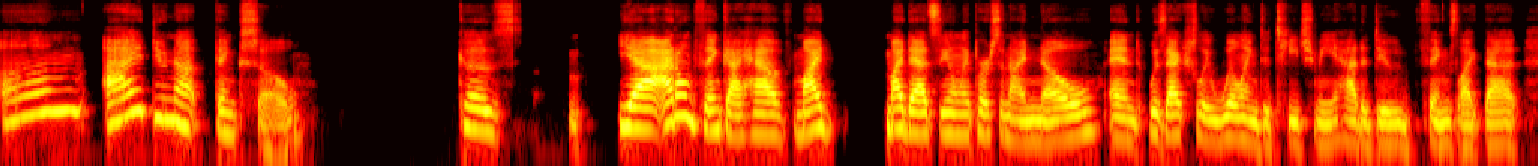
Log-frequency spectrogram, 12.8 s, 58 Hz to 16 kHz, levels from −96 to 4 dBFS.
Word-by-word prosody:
Um, 355 +8 -3 0.2
I 320 +8 +3
do 300 -1 -2
not 245 -6 -1
think 180 -3 -6
so. - - -9 1.3
'Cause 195 -6 -3 0.4
m 120 -1 -14 0.3
Yeah, 215 -2 +9
I - - +9
don't 320 -4 +3
think 195 -3 -3
I 165 - +3
have. 170 -1 +1
My 195 +5 +2 0.4
my 205 0 +4
dad's 180 -3 +3
the 180 0 -3
only 170 -1 -4
person 165 -2 -5
I 135 -2 -3
know 145 +8 -1
and 150 -3 -2
was 180 -1 -3
actually 165 -2 0
willing 145 -1 -3
to 125 - -9
teach 265 -1 -8
me 120 -1 -7
how 140 -2 -5
to 130 - -6
do 125 -1 -6
things 130 +1 -6
like 115 -1 -5
that 125 0 -4
175 Hz, 165 wpm, -22 LUFS, 140-220 Hz, 1.3 s, Yeah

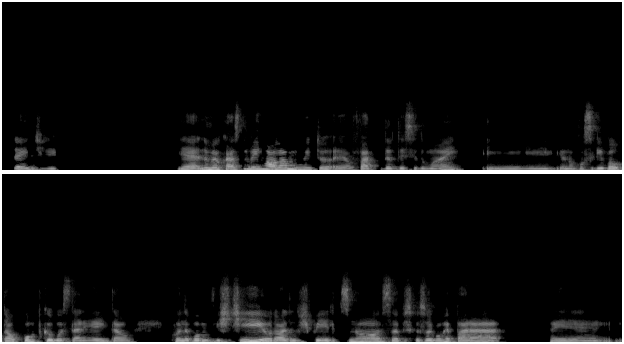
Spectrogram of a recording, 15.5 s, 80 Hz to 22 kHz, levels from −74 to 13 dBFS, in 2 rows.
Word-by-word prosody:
Entendi. 180 -4 -4 1.5
É, 180 -2 +1
no 220 - +2
meu 220 +1 +4
caso 215 0 0
também 245 0 +2
rola 230 +1 +5
muito, 205 -3 +2 0.2
eh, 160 0 -5
o 160 - -10
fato 170 +1 -2
de 175 - -1
eu 170 - -3
ter 180 +1 -3
sido 175 -2 -8
mãe 190 +6 -4 0.3
e 160 -2 -6
eu - - -5
não 160 +1 -4
conseguir 175 +1 -2
voltar 195 +3 +2
ao 220 - +2
corpo 205 +3 +1
que - - +1
eu 190 - +8
gostaria, 165 -2 -1
então, 160 0 -4 0.5
quando 170 0 +1
eu 175 - 0
vou 175 +1 +3
me 180 - +1
vestir 175 +7 +4
eu 190 -2 +7
olho 175 0 +2
no 175 - -1
espelho, 175 +1 -1
eu - - -21
disse: 185 - -5
"Nossa, 200 0 +1
as 185 0 -9
pessoas 180 0 +1
vão 180 0 0
reparar" 180 -3 +1 0.6
eh, 160 -3 -4
175 Hz, 170 wpm, -24 LUFS, 165-195 Hz, 1.5 s, eu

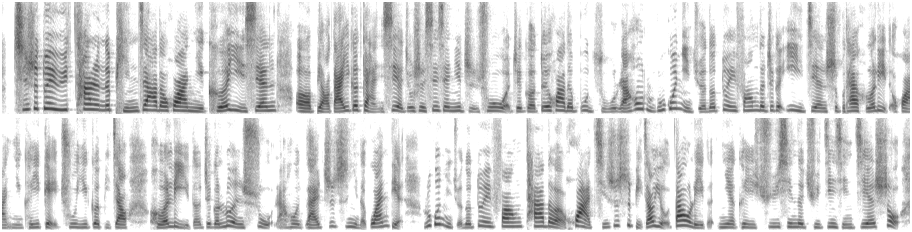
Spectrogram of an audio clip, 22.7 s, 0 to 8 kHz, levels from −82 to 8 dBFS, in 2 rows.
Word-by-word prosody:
其 350 - +6
实 405 +2 +4
对 400 -2 +6
于 335 0 +3
他 370 +2 +5
人 345 -3 +3
的 330 - +3
评 245 -6 -4
价 315 +2 +6
的 285 -2 +1
话， 285 -2 +8
你 240 -4 -5
可 260 +6 +3
以 300 -7 -1
先， 280 +4 +6 0.2
呃， 230 -3 +4
表 210 -2 -1
达 215 +2 +7
一 255 - -3
个 315 +2 +2
感 255 -11 -1
谢， 280 +6 +3
就 250 +3 -7
是： 260 +1 -4
“谢 295 +5 +2
谢 280 -1 +1
你 265 +1 -8
指 225 -4 -8
出 260 +5 -5
我 - - -3
这 230 - -5
个 220 -1 -4
对 280 +6 -1
话 285 0 +2
的 260 - -2
不 285 +5 -13
足。” 215 0 -12
然 215 0 +1
后， 390 +1 -2
如 305 -2 -11
果 430 - -3
你 240 - -8
觉 205 +1 -9
得 250 - -5
对 285 0 -8
方 290 +2 -6
的 290 - -1
这 295 - -8
个 280 -1 -3
意 295 -4 -7
见 230 0 -2
是 255 - -1
不 220 -3 -12
太 260 +1 +3
合 235 -1 -5
理 275 +2 -3
的 - - -13
话， 200 - 0
你 200 0 -19
可 220 - -16
以 230 +2 -8
给 - - -2
出 245 -10 -8
一 225 0 -11
个 235 +2 -4
比 215 -3 -25
较 210 +1 +3 0.3
合 220 +2 -1
理 245 -8 -4
的 200 +1 -13
这 240 +3 -6
个 235 -1 -6
论 290 -2 -4
述， 230 -3 -5
然 - - -9
后 235 0 -10
来 200 0 0
支 295 +7 -8
持 270 - -4
你 255 -3 -9
的 - - -12
观 260 +5 0
点。 - - -5 0.2
如 335 - -8
果 450 - -2
你 260 - -10
觉 - - -15
得 230 0 -6
对 300 +5 -7
方 290 +1 +1
他 305 +1 +3
的 300 -1 -1
话 - - +6
其 235 - -4
实 350 +8 -6
是 370 +2 -5
比 330 - -12
较 300 - +3
有 - - -6
道 350 0 +6
理 205 -10 -5
的， - - -19
你 230 0 -11
也 230 -1 -6
可 240 +3 -10
以 220 - -11
虚 255 +5 -8
心 255 0 0
地 245 - -3
去 230 0 -8
进 255 +3 -7
行 215 -1 -6
接 245 +3 -2
受。 320 +6 -1
255 Hz, 300 characters per minute, -23 LUFS, 225-300 Hz, 0.3 s, 话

